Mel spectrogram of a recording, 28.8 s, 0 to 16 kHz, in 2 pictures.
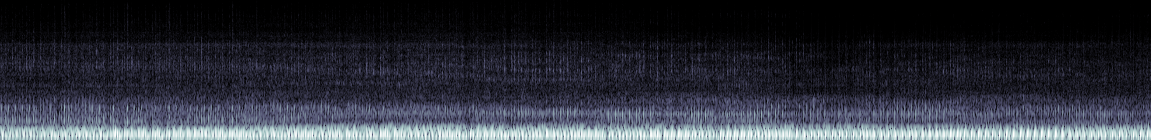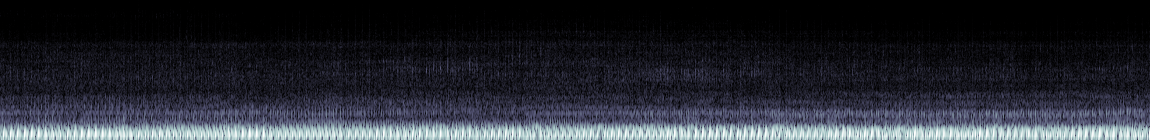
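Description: Harley-Davidson Road King Police motorcycle with a Screamin' Eagle 120 cubic-inch V-twin crate motor, idling steadily.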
